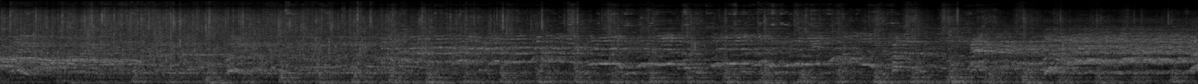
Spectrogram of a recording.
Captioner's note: loud cheering & applause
